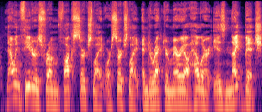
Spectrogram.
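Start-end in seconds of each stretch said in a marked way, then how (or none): 4.5-5.2 stress on night in night bitch, bitch kept light. Naming a movie title: stress on 'Night'. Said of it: "I'm putting the emphasis on the first part of that and not the second".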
